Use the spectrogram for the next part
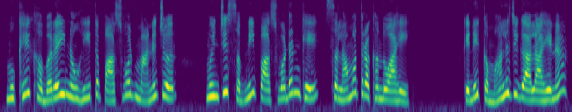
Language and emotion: Sindhi, surprised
